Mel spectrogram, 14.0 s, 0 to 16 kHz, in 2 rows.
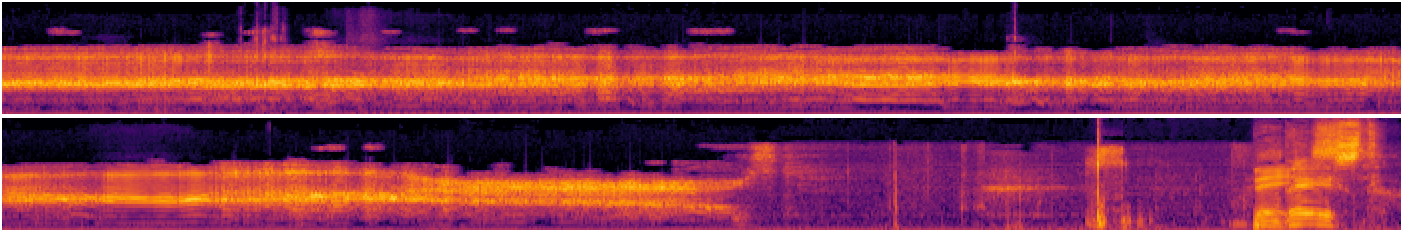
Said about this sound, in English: This is him defeating …'s 18 second scream.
